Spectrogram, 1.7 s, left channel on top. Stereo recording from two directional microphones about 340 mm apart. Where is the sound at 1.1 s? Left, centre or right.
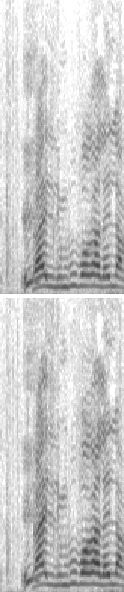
Right.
